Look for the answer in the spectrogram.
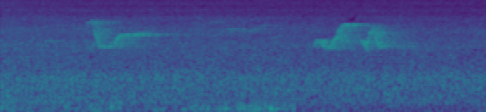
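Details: Red-eyed Vireo singing from a perch in Anoka County, two short, high, slurred phrases about a second apart, each under half a second, over a soft hiss of outdoor noise.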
